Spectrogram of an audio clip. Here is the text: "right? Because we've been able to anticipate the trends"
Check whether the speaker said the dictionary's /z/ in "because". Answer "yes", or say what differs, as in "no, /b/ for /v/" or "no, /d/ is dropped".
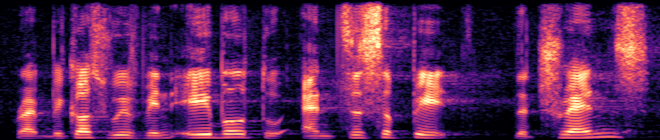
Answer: no, /s/ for /z/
